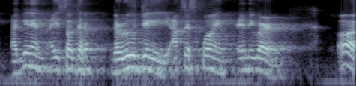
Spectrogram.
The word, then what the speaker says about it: Ruijie: it's rude i mentioned i mentioned it as ruidi luigi but i i just learned that the right pronunciation is rujay yes correct correct okay what brand is this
